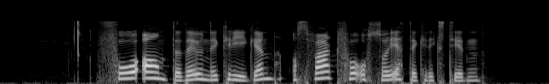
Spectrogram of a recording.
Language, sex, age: Norwegian, female, 36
